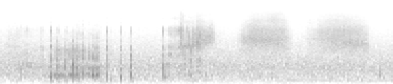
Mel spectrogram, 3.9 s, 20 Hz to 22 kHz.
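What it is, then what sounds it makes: Leather-wrapped steering wheel, tapped and scratched. A leather-wrapped steering wheel rim in a Geely Atlas Pro is gripped, scratched and tapped with fingertips and long nails. Sharp crackly taps cluster in the first 1.7 seconds. They are followed by three longer, soft hissing scratches.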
